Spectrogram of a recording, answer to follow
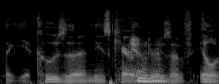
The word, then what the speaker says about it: Yakuza: yeah yeah yeah yeah it's because Japanese the way they work is the what's it called vowels are never pronounced differently everything should be pronounced the same so those are always oh you know hey is always a so right ya KU zhu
